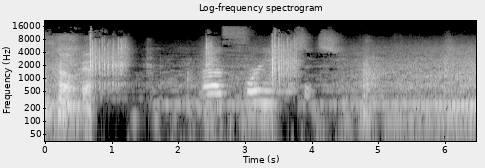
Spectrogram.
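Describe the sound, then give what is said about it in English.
Tile dice clatter and tumble across a hard tabletop in a few quick bursts of bright clicking, then settle, with a faint steady hum underneath. “What am I rolling? Tile dice.”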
